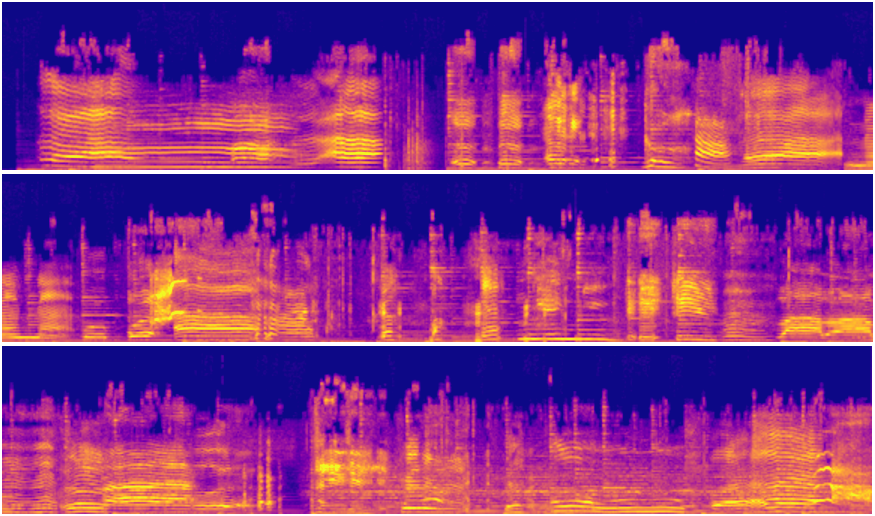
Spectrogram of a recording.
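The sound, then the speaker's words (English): Baby coos, cries and babbling edited together into a Beethoven melody, with many short pitched infant sounds following the tune in a continuous stream, broken only by a few brief gaps. “We call this Baby Symphony, and someone took together a bunch of baby coos and noises and made Beethoven.”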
